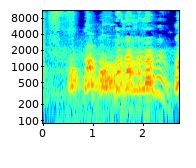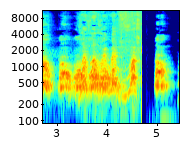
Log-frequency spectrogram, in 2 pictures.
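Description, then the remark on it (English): Several puppies bark and yip in a steady, overlapping stream of high, squeaky calls, fairly loud, with a brief pause near the end before the yapping resumes. “Puppies, look what I see.”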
